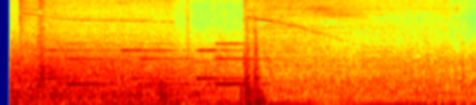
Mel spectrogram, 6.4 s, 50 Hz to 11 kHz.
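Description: Tokyo Metro 10000 series train standing at a platform: steady chime-like tones sound in pieces for the first three seconds or so, and a loud thump comes about three seconds in. A steady low hum follows.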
